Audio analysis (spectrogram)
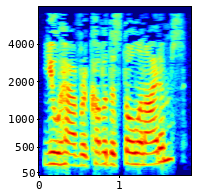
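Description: A woman voicing a grave, dignified male magistrate who speaks in measured, solemn pronouncements. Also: mid-range voice, fairly even intonation, no room sound, lo-fi sound, lightly acted. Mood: probing.

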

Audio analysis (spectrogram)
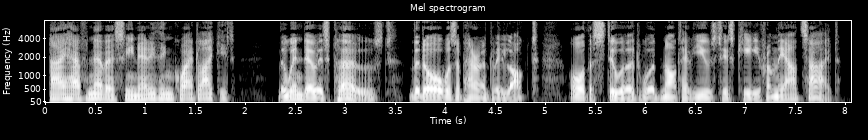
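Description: A man reading an audiobook, voicing a calm, precise ship's doctor who speaks slowly and deliberately. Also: medium pitch, dry recording, studio quality, voice pushed up. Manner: slow, measured, unruffled. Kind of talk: audiobook character voice.

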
